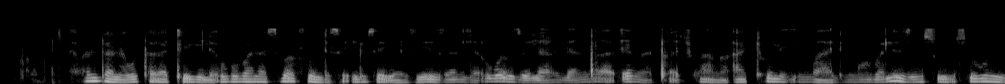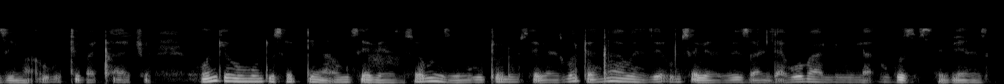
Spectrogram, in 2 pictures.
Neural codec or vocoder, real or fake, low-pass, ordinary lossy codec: codec, 16 kHz, 8 kbps, FreqCodec, smaller model; fake; 5.4 kHz; MP3, 32 kbps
